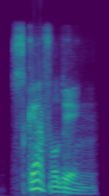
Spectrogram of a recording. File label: "Scaffolding", British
